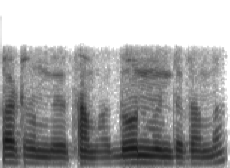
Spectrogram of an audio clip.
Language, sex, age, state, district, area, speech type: Marathi, male, 18-30, Maharashtra, Gondia, rural, conversation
